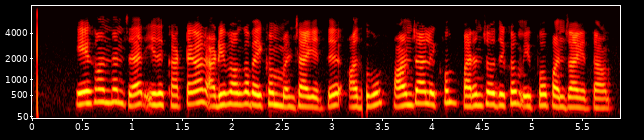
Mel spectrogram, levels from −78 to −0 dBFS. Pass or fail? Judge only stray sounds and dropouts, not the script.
fail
